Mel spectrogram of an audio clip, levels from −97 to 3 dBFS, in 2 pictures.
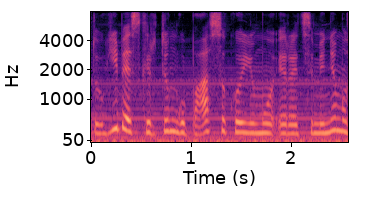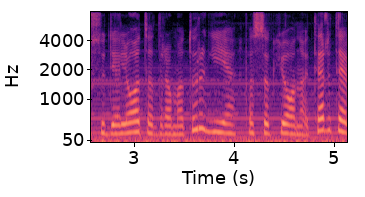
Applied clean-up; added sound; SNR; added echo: none; Bowed string instrument; 15 dB; none.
